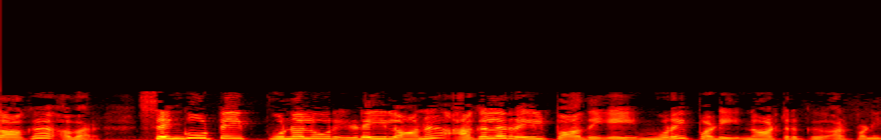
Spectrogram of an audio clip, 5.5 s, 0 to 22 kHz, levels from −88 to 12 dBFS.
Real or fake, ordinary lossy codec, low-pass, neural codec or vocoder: real; none; none; none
